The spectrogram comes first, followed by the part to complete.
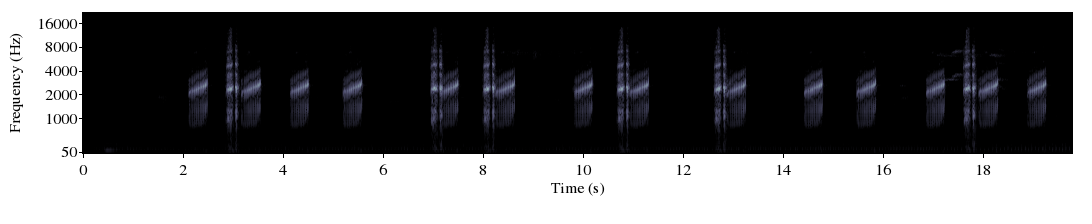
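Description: A frog calls with brief, rasping croaks repeated steadily, roughly two or three notes per second with short pauses between runs. Sharp clicks and a low steady hum sit in the background.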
